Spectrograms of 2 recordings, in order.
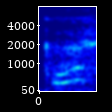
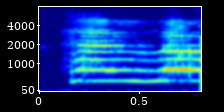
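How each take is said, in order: First: Barely audible whispered hello; mouse-quiet hello; tiny whisper. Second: Shouted high and very loud; big loud shout of hello. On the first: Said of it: "hello as quiet as we can". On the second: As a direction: belt it out as loud as you can. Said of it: "as loud as you can". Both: Shown as a demonstration.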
